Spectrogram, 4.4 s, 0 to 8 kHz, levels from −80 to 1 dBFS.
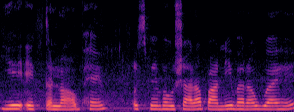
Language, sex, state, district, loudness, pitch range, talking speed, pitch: Hindi, female, Bihar, Saharsa, -27 LUFS, 230-255 Hz, 160 wpm, 240 Hz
